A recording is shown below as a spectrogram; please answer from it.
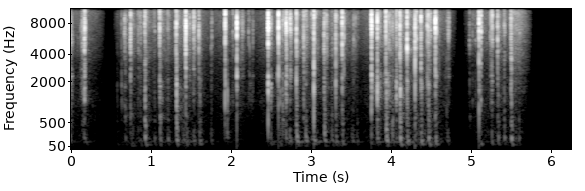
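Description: Computer keyboard keys clicking as a password is typed, in quick runs of keystrokes with short pauses between, stopping shortly before the end.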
